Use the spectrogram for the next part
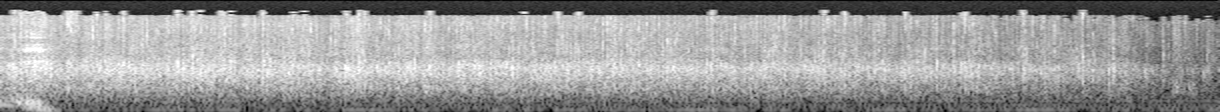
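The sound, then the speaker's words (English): An audience claps together as a clap offering unto the Lord, in sustained, dense applause, a steady wash of many hands that holds at an even level for several seconds before easing slightly at the end. “Let's give them a clap offering unto the Lord.”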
